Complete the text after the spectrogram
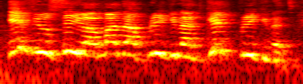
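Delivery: ordinary talk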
